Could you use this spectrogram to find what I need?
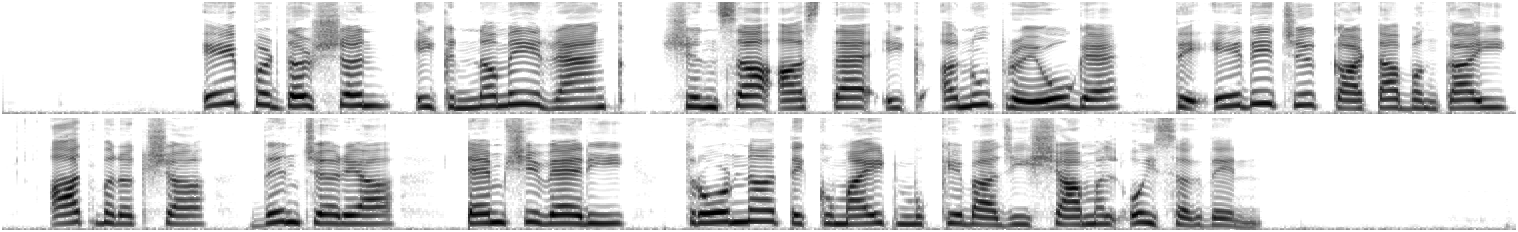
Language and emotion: Dogri, neutral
